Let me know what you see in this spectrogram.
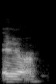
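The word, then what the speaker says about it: Ayr: town in in um it's spelt a yr not a ir but there's a town literally called air in scotland which i've been to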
